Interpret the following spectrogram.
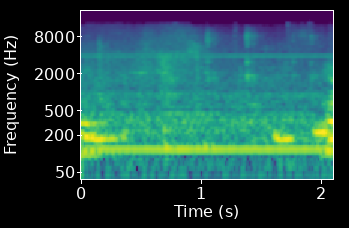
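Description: A lull in the talk filled by a steady low electrical hum, with a faint click in the second half and brief faint voices near the start and near the end.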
